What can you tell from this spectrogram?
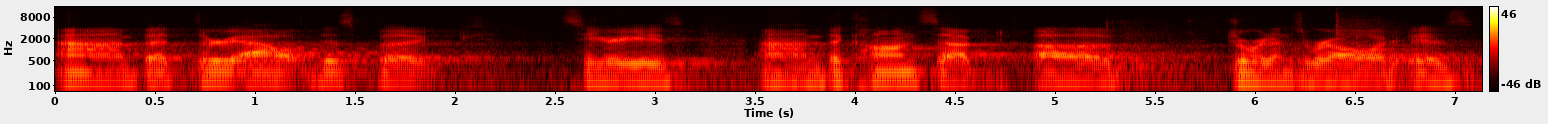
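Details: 26-year-old man with childhood apraxia of speech, nonspeaking until age 5 and diagnosed at age 5, treated with speech therapy five times a week; he says it may take him more time to say what he wants; childhood apraxia of speech.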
